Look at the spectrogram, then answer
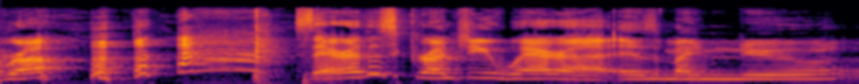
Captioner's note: laughs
